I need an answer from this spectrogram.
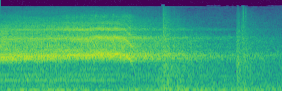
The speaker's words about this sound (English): Until, that is, a young dwarven child awoke from its nap and looked up from its mother's bosom at the body of the snake. It let out a high-pitched child's scream.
